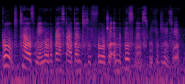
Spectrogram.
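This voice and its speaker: An actress playing a cool, probing crew leader in a video game, direct in manner. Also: female voice, low-pitched, fast talker, creaky, fairly bright tone, faint music behind, rough recording. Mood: cool, questioning. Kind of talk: video game cutscene acting.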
